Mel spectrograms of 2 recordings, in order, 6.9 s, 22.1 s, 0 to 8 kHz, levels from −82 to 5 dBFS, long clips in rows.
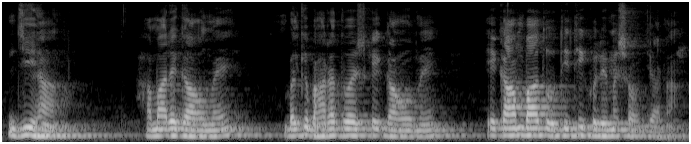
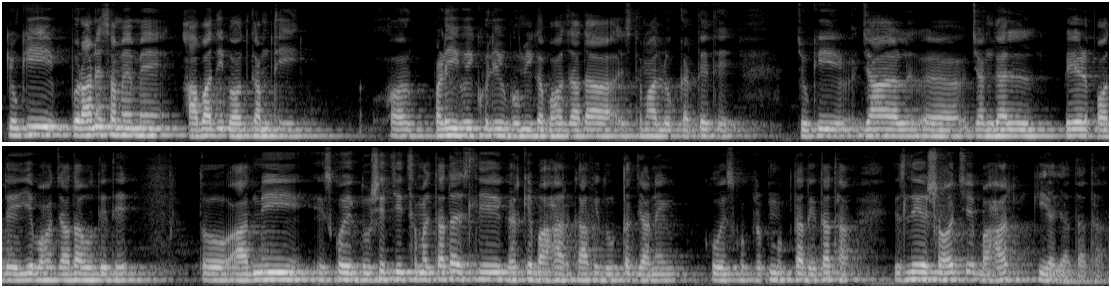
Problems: none marked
